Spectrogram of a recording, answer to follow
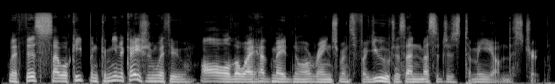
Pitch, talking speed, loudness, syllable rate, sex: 135 Hz, 270 wpm, -19 LUFS, 6.7 syllables/s, male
